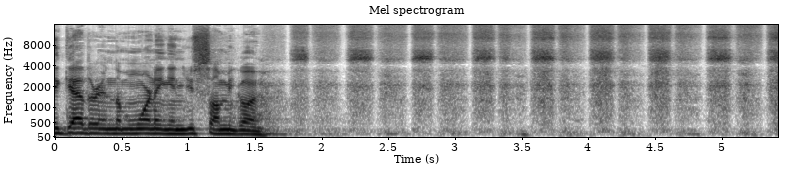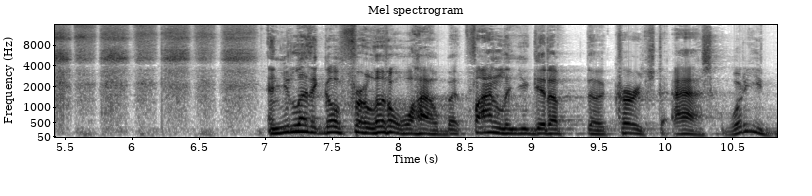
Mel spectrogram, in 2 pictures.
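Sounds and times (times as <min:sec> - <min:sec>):
speech: 0:00.0 - 0:02.1, 0:07.1 - 0:10.8
person taking rapid exaggerated sniffing inhalations: 0:01.4 - 0:07.6.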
